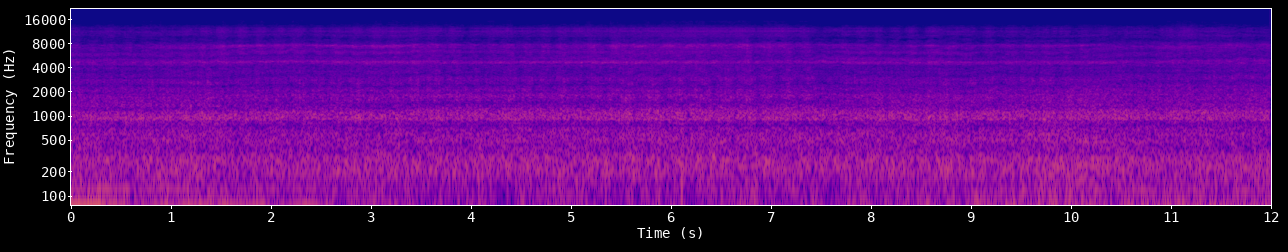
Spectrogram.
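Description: Butane mini-torch flame hissing steadily while it heats shrink tubing over a spliced wire connection.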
